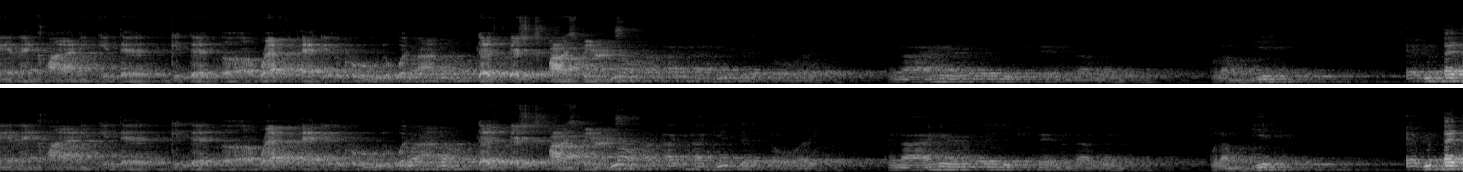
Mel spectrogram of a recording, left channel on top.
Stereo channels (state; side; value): normal; both; correlation 0.86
